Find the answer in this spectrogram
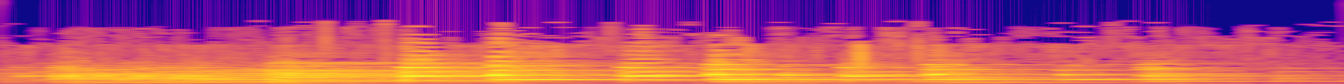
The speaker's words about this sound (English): Pat and I were our regular table at the Pink Elephant, in a small back room reserved for their extra special guests. But the door was open so we could hear Sammy Page at the piano.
